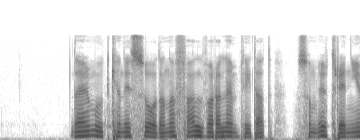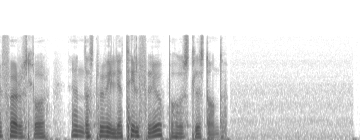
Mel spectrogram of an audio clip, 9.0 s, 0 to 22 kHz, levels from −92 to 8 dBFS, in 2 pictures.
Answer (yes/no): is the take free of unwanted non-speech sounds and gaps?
yes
